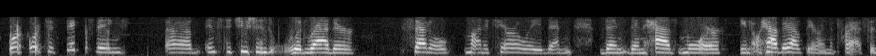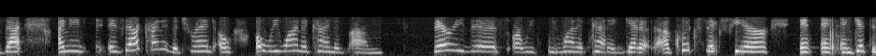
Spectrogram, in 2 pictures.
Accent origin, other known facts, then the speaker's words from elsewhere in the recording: Connecticut, United States; I know from my home state, at the University of Connecticut, there was some very high-profile cases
